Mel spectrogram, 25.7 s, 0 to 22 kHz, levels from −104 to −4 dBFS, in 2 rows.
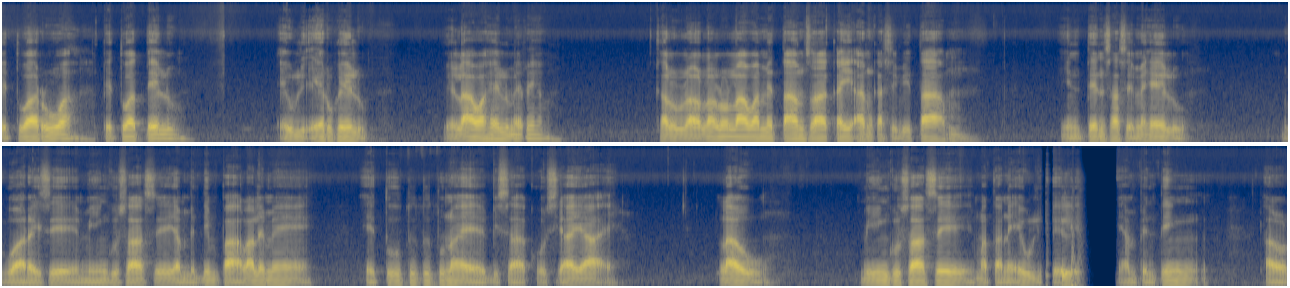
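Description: Repeated packet loss (robotic sound) runs from 23.25 to 23.60 s. Five short holes open in the speech, the longest about 52 ms. Each is patched by stretching the sound that came just before, so nearly half of this span is filled-in audio. The speech turns choppy, with small pieces missing between the patches.

At 23.62 s a continuous buzz begins, sustaining the last sound before it thins away. About 280 ms of near-silence follows, and speech resumes at 24.02 s with the intervening audio simply gone. This points to a likely long network dropout. Nothing arrived for roughly 0.4 s, the receiver carried the final fragment forward briefly, then fell quiet until the stream returned.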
